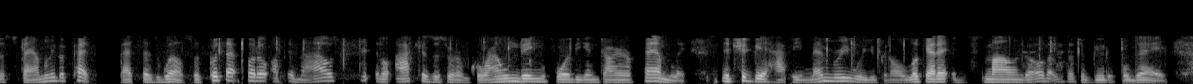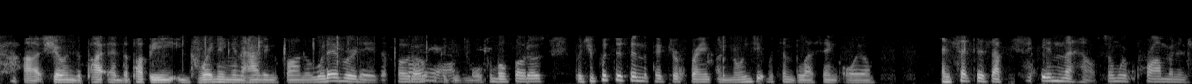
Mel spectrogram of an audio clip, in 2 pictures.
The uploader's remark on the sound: a real, live call-in show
